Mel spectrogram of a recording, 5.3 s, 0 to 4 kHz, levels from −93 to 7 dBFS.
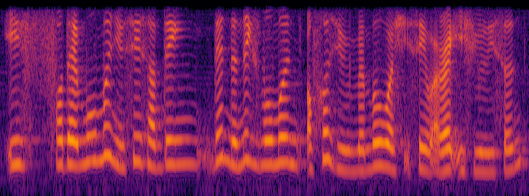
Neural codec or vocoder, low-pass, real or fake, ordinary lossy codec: none; 3.6 kHz; real; none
